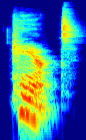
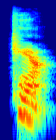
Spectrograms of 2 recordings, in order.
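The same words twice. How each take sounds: First: The final T is clearly released. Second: The final T is cut off by a glottal stop. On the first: "with a true T" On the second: "and then a stop T"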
